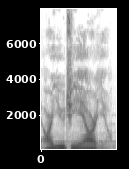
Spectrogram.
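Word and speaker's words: rougarou: Does lugaru rhyme with rugaroo? pronounced lu g- a ru and r u g- a ru respectively. These words rhyme with each other because rugaroo is the variant of French lugeru.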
